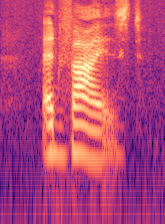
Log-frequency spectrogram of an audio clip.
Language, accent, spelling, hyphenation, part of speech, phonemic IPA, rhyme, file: English, US, advised, ad‧vised, adjective / verb, /ədˈvaɪzd/, -aɪzd, En-us-advised.ogg
- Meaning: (adjective) 1. Considered or thought out; resulting from deliberation 2. Informed, appraised or made aware; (verb) simple past and past participle of advise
